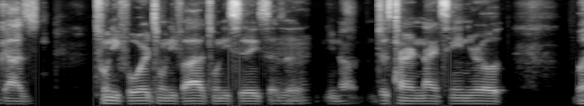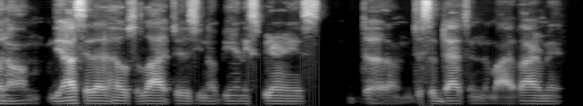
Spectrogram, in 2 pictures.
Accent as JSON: {"language": "English", "town": "Chicago", "region": "Illinois", "country": "United States", "tie": "born or raised there", "also_born_or_lived": "Seattle, Washington / Dallas, Texas", "said": "from about seven years old till now, um, we've been here in Chicago"}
